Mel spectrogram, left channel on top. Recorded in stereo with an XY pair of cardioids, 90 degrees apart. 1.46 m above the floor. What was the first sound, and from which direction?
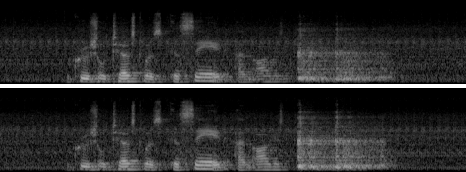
A man speaking, 30° left.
